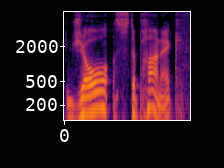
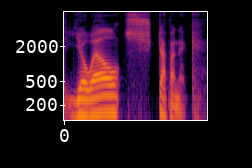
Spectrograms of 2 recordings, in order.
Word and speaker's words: Joel Stepanek: And we're joined again on our bonus edition episode by none other than properly pronounced name Joel Stepanek. And, very good, yeah. But he also likes to be called Yoel Stepanek.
